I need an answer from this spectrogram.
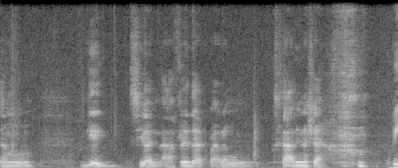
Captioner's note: chuckles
